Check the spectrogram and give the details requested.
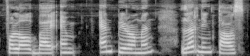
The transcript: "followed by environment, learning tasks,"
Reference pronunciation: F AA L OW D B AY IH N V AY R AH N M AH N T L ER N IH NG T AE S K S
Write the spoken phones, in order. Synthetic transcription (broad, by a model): F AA L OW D B AY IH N P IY R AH M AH N L ER N IH NG T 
